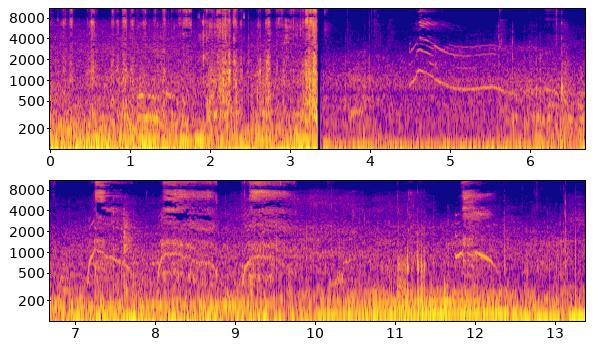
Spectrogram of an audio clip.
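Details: Hungry stray kittens in Istanbul calling to their mother cat for milk: a run of thin, high, wavering meows that rise and fall, about six in ten seconds, over rustling and a low steady hum.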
